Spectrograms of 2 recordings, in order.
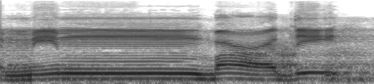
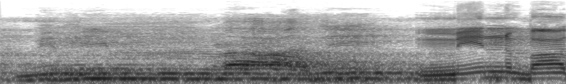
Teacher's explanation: من بعد نہیں پڑھیں گے، من بعد. نون کو نون نہیں رہا، نون کو میم سے تبدیل کریں گے، نون کو میم سے تبدیل کر دیں گے. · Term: اقلاب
